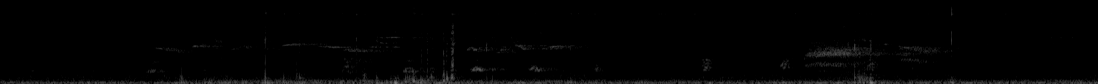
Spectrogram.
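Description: Faint forest ambience with birds calling: harsh, rough calls in a cluster a couple of seconds in and again about eight seconds in, over a low steady rumble, with a few faint clicks.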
